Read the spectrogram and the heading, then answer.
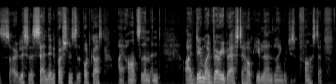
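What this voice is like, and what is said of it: British English accent. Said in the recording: “my dulcet tones, my British English accent.”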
